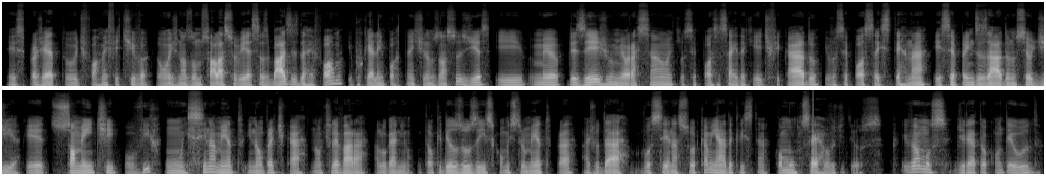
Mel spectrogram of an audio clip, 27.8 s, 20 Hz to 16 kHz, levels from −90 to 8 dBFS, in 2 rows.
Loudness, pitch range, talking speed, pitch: -29 LUFS, 90-105 Hz, 185 wpm, 95 Hz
